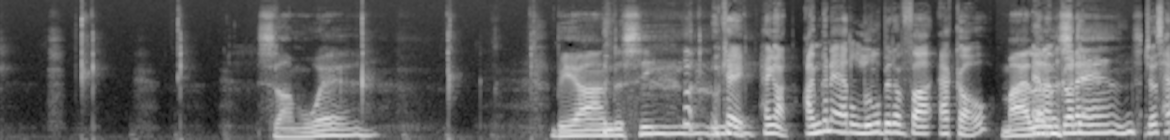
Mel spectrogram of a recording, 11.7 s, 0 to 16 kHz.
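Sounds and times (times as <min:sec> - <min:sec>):
fingers snapping: 0:00.0 - 0:01.1, 0:01.7 - 0:02.0, 0:03.4 - 0:03.8, 0:04.4 - 0:05.5
speech: 0:02.6 - 0:03.8, 0:05.5 - 0:11.6.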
